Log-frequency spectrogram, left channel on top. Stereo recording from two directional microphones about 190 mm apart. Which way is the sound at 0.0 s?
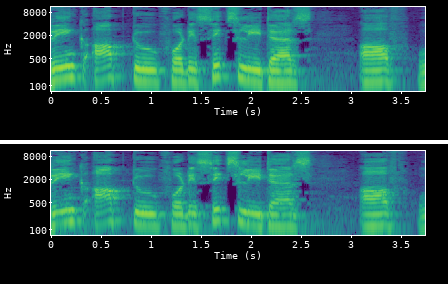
55° left (ahead or behind).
